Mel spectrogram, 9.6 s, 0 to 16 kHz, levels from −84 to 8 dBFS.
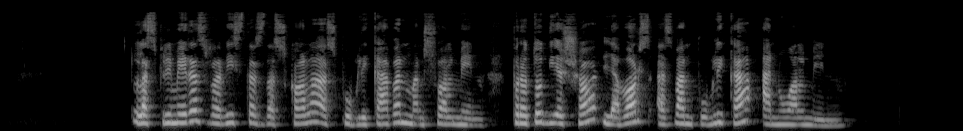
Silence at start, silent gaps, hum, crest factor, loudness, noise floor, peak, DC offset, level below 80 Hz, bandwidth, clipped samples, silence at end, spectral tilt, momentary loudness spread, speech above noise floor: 1.35 s; none; none; 22 dB; -28 LUFS; -87 dBFS; -8 dBFS; under 0.1%; -84 dBFS; 11.5 kHz; under 0.1%; 1.2 s; -4.5 dB/octave; 9 LU; 59 dB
